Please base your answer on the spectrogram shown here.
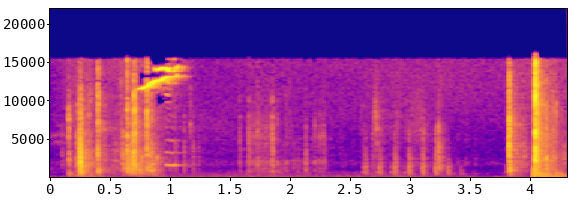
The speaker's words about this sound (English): The mother waits in the hallway by the door to the children's room, and Rose locks it.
